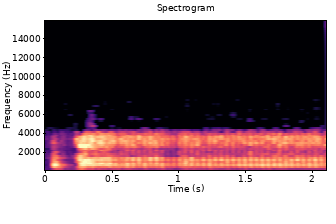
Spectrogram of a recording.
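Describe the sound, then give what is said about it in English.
A short mechanical crank, then a motor catches and runs, settling into a loud, steady, rapid chugging rhythm that continues without pause. “Hey, listen to this engine run, will you? Here, I'll start it again.”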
